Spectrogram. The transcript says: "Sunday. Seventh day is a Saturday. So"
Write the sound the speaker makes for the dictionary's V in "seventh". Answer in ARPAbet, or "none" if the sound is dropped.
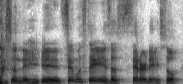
W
